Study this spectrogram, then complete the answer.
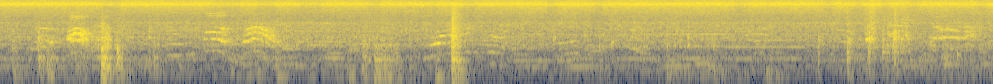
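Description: Dishes clink and knock on a counter.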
